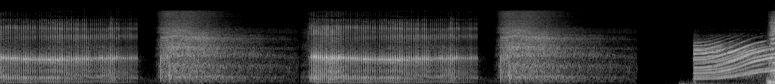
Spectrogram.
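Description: Loud, slow snoring: a long drawn-in breath carrying a steady whistling tone, then a breath out that fades away, repeating about every three seconds. It stops about six and a half seconds in, and near the end a rising glide in pitch starts.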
